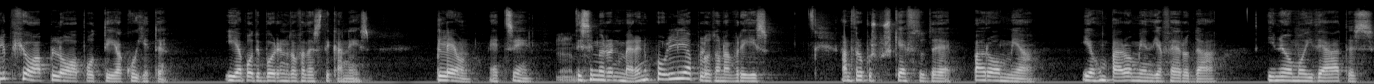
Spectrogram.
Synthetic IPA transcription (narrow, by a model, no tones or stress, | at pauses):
olipço̞ɐplo̞ɐpo̞t̪iɐkuʝe̞t̪e̞ | iɐpot̪ibo̞ɾinɐt̪o̞fɐnd̪ɐst̪ikɐnḭs | ple̞o̞ne̞t͡si | t̪isime̞ɾonime̞ɾɐinepo̞liɐplo̞t̪o̞nɐvɾis | ɐnθɾo̞puspu̥sce̞ft̪o̞nd̪e̞pɐɾo̞miɐ | ie̞xumpɐɾo̞miɐenðʝɐfe̞ɾo̞nd̪ɐ | ine̞o̞mo̞iðeɐt̪e̞s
